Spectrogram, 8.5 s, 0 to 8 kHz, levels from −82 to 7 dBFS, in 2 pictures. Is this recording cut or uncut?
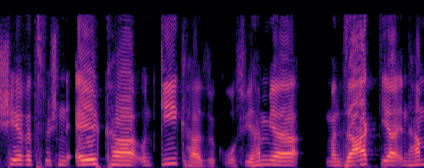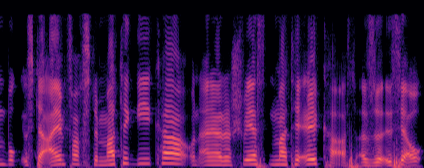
uncut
